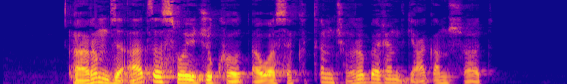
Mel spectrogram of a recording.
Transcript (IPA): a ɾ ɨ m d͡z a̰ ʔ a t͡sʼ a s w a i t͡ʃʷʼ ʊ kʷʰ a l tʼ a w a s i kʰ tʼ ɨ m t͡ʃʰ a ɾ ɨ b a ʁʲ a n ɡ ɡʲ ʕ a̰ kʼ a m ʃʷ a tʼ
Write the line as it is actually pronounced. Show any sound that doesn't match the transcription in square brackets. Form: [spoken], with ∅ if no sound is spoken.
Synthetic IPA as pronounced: a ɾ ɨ m d͡z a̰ ʔ a t͡sʼ a s w a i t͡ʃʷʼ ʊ kʷʰ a l tʼ a w a s [a] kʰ tʼ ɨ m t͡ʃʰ a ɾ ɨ b a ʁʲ a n [d] ɡʲ ʕ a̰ kʼ a m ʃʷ a tʼ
